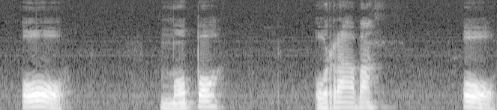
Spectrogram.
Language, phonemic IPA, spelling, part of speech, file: Finnish, /o/, o, character / verb, Fi-o.ogg
- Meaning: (character) The fifteenth letter of the Finnish alphabet, called oo and written in the Latin script; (verb) third-person singular indicative present of olla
